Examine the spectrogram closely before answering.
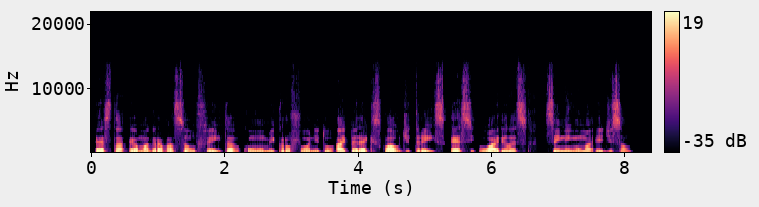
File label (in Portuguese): Gravacao com o HyperX Cloud III S Wireless, headset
